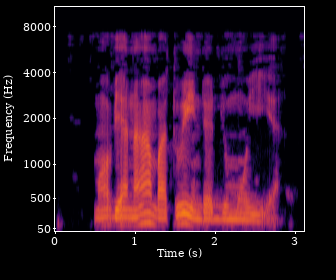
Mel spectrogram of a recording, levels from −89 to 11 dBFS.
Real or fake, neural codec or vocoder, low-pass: real; none; 7.2 kHz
